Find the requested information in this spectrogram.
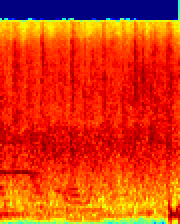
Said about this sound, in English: Keep the applause going for Chloe, who's going to share her story.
